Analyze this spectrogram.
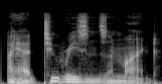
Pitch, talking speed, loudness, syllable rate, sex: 95 Hz, 220 wpm, -17 LUFS, 4.7 syllables/s, male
